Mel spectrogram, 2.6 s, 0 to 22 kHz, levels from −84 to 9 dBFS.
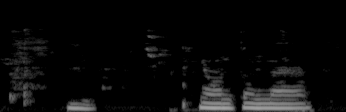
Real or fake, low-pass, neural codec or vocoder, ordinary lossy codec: real; none; none; none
